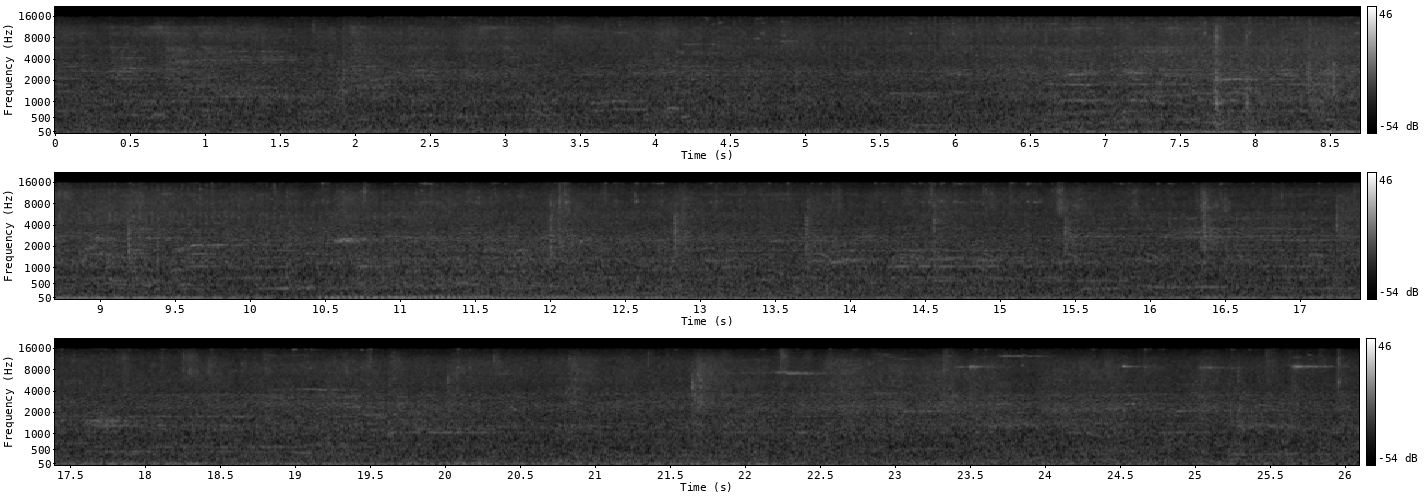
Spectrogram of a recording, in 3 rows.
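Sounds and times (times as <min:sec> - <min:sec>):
background music: 0:00.0 - 0:26.0
background voices: 0:00.0 - 0:26.0
road traffic rumble: 0:00.0 - 0:26.0
vehicles passing close by: 0:00.0 - 0:26.0.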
